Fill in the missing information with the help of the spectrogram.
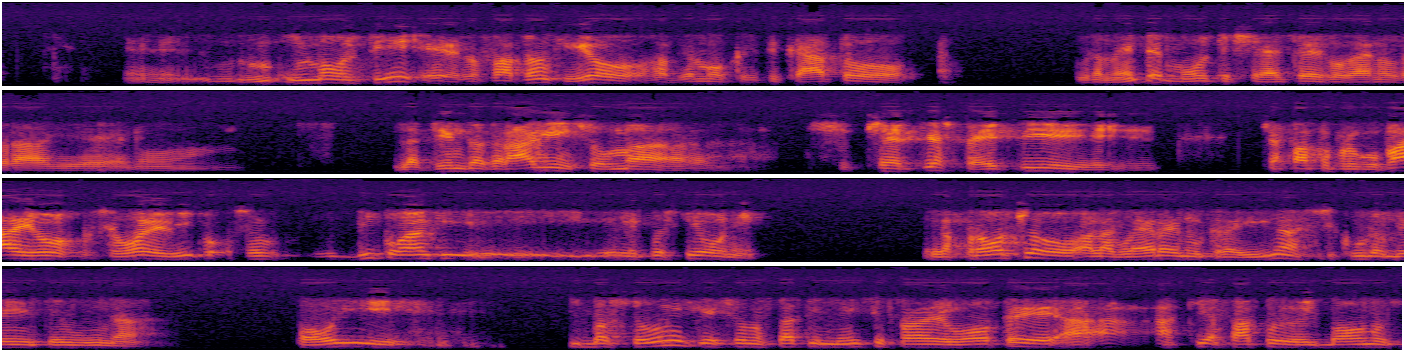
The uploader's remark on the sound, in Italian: intervista al telefono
